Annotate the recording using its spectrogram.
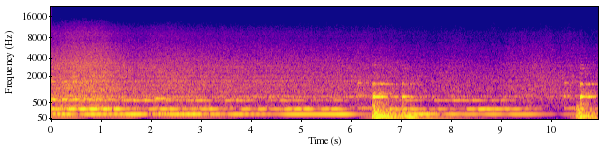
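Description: Percussion ensemble with solo marimba holding soft, sustained chords. About six seconds in, a low struck accent brings in a new chord that is then held.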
